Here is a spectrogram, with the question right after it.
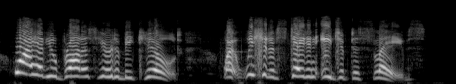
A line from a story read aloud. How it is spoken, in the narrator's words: Bitterly they cried out against Moses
